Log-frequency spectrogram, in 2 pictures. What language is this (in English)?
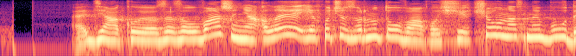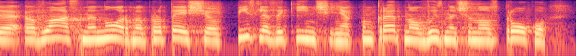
Ukrainian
